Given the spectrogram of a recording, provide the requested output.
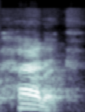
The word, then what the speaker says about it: Patek: but anyway I am I do like pek or Paddock as you we should pronounce it but I I call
